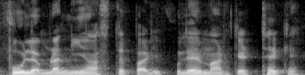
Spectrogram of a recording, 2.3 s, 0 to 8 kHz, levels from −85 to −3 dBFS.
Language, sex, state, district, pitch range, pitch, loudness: Bengali, male, West Bengal, Jhargram, 115-150 Hz, 130 Hz, -21 LUFS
